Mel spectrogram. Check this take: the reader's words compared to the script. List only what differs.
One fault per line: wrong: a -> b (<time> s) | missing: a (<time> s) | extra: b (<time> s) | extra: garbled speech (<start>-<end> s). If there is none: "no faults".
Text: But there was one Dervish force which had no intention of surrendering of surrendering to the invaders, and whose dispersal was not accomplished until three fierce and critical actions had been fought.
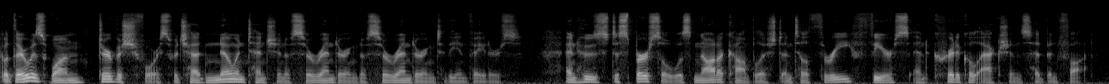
no faults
